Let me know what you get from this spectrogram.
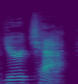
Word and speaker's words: Jurchak: Let's give a big, beautiful, and bothered welcome to the one and only Erin Dugan, Jurchak.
